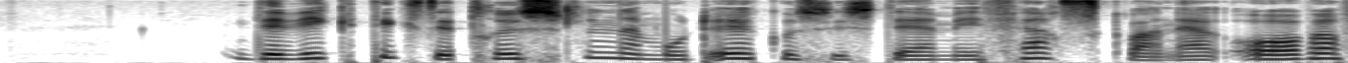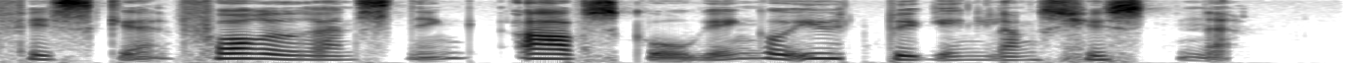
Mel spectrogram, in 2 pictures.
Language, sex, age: Norwegian, female, 51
